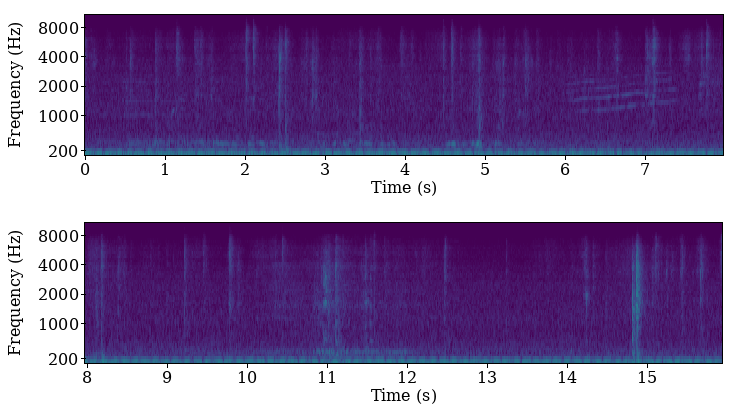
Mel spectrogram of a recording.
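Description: Cards and plastic cases click and rustle close by.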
